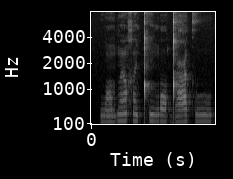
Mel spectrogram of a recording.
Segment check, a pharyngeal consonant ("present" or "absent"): present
